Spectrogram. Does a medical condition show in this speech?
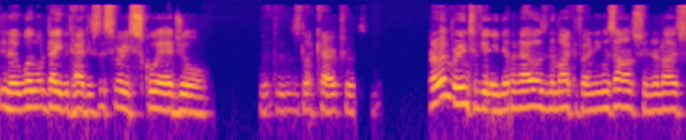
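Yes: Parkinson's disease; diagnosed by neurologist in Malaysia around age 60, suspected for a while.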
